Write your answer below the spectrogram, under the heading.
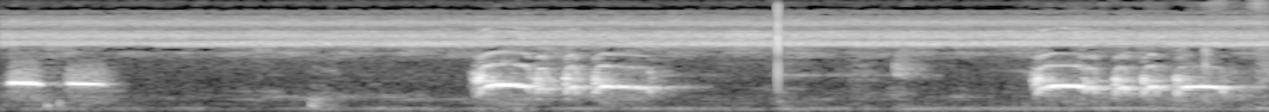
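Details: Tame zebra dove singing actively. Three separate bursts of soft, rolling coos: a short doubled note, then two fuller phrases of quick staccato notes ending in a drawn-out coo, with a steady high hum throughout.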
